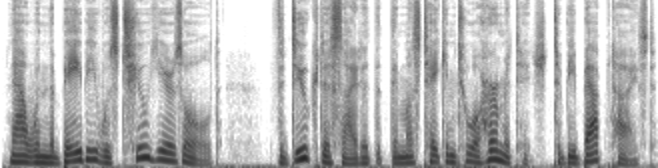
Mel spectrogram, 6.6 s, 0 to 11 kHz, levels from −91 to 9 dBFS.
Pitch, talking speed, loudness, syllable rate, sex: 125 Hz, 200 wpm, -18 LUFS, 5.2 syllables/s, male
